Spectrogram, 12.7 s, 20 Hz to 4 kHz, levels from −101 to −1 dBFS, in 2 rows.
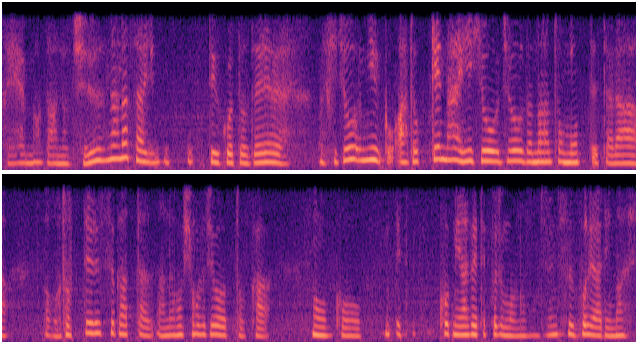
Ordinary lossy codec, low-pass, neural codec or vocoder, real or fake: none; 3.6 kHz; codec, 16 kHz in and 24 kHz out, 0.8 kbps, FocalCodec, streaming, 65536 codes; fake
